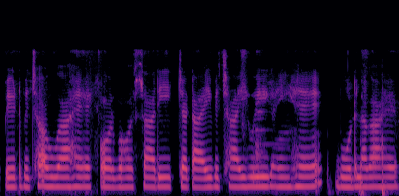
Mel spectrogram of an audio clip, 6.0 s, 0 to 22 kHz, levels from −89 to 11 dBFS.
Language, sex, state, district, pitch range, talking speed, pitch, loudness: Hindi, female, Uttar Pradesh, Budaun, 190-195 Hz, 150 wpm, 195 Hz, -35 LUFS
